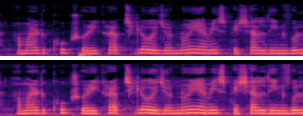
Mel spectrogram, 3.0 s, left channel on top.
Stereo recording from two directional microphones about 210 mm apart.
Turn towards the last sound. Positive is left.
turn(degrees=-10)  # may be behind; listen again after turning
